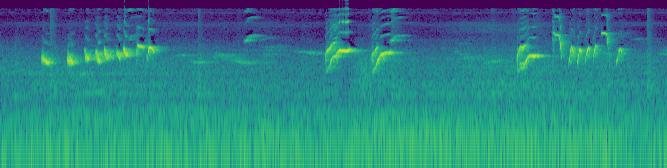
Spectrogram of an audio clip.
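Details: Orange-headed thrush delivering a rapid series of rising whistled notes, then two sharp downslurred whistles, then another fast, stepped run of clear notes, each phrase separated by about two seconds of quiet.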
